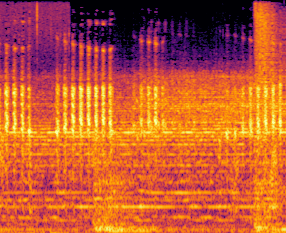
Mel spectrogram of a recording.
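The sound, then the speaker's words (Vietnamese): A large black frog with red eyes croaks in a fast, even train of rasping pulses that repeats many times. The pulses soften midway, then return, over a low steady background hum. “Con ếch lớn màu đen có cặp mắt đỏ nhảy vào bụi cây ngay gần đó”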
